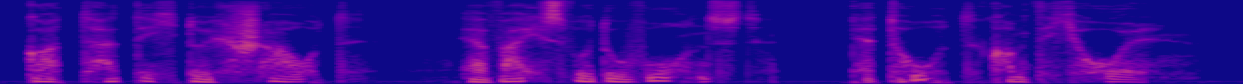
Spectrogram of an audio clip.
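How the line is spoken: Persistent whisper in ear. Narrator (German): die Stimme flüsterte und flüsterte ihr ins Ohr

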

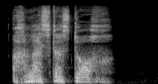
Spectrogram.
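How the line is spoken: Rough, guilty snapping. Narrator (German): blaffte Edwin, die Stimme rau von Schuldgefühlen

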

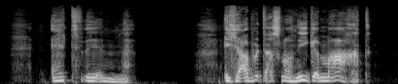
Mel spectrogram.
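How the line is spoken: Hissing snap. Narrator (German): fauchte Edwin

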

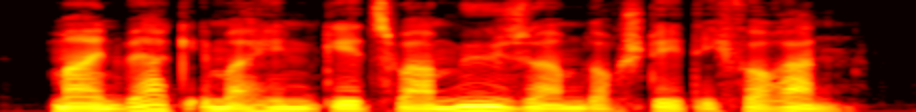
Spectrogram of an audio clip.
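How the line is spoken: Ordinary voice. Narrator (German): Ich sprach mit gewöhnlicher Stimme

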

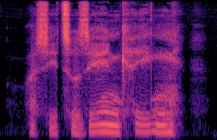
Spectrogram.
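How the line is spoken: Father's mutter. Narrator (German): murmelte sein Vater

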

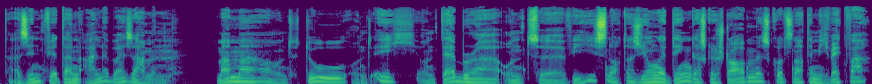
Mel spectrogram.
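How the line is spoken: Slow woman. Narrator (German): sagte sie langsam

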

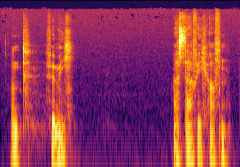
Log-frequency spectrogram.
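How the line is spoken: Soft lisping. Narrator (German): lispelte er leise

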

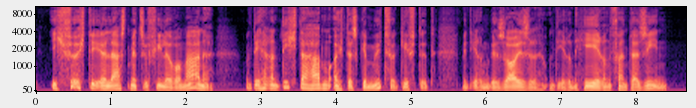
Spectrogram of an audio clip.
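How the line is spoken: Sighing. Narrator (German): seufzte Ariane

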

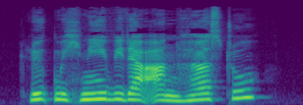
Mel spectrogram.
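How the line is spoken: Shouted. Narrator (German): rief ich

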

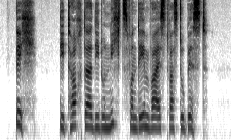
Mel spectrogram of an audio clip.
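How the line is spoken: Calling out. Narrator (German): rief Cody Evans Ruby entgegen

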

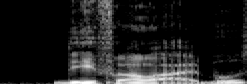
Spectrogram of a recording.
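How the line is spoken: Plain. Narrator (German): sagte Ethel

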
